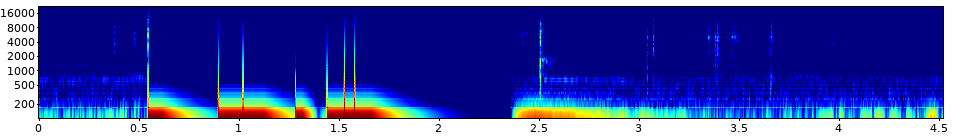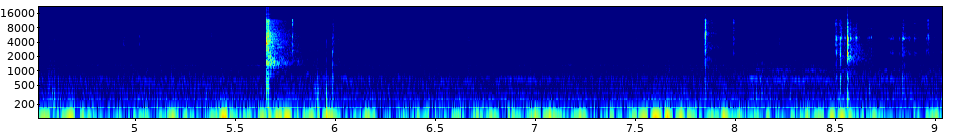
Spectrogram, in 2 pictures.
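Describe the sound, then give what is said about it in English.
A standard electrical plug is ripped apart by hand: a few sharp, loud plastic cracks and snaps come in quick succession, then a brief silence and many quieter scattered clicks and crackles. “All right, first thing, I'm just going to take a standard plug and start ripping the damn thing apart.”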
